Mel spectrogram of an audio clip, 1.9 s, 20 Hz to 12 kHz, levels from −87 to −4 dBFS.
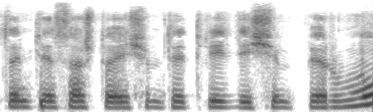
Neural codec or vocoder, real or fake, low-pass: none; real; 10.8 kHz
